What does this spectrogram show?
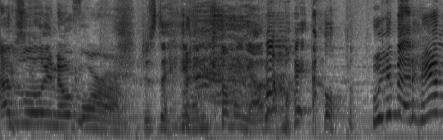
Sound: giggles

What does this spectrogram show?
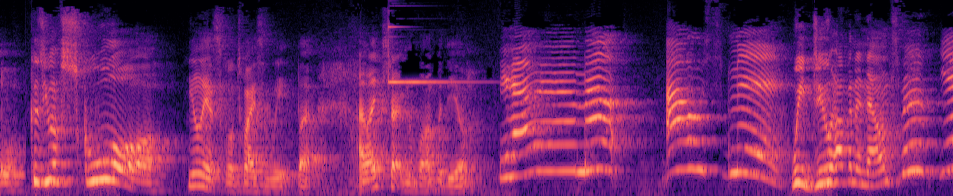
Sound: none

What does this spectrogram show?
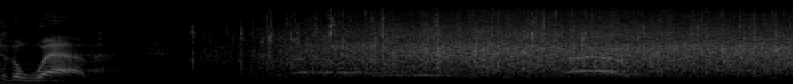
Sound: applause

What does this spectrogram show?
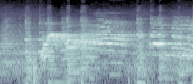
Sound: evil Assistant laughs evilly

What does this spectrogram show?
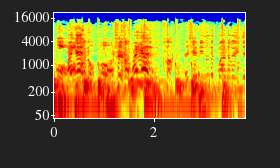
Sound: Kanor scoffs

